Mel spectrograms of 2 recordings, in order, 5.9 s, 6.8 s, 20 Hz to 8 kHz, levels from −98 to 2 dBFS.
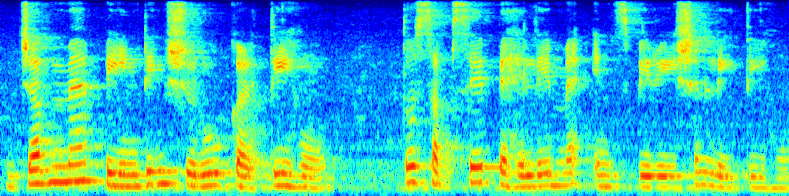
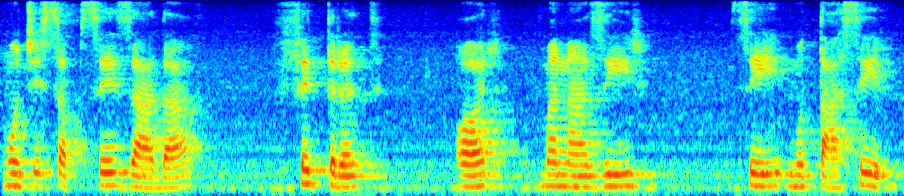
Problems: constant background noise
